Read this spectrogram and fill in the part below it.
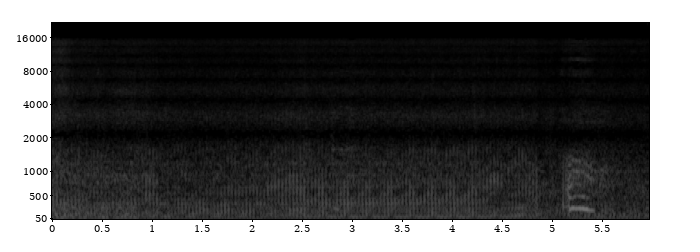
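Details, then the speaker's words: An adult with COPD on oxygen and pulmonary hypertension who needs a double lung transplant, doing vest airway clearance in sections of about 10–15 minutes: a low, steady purring chest-wall vibration with a brief louder sound near the end. "okay each section is about 10 to 15 minutes you can also set the length of time only on each section"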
